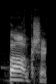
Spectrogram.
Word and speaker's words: Berkshire: Southwark, ER is pronounced R. Berkshire, Clerkenwell, Hertfordshire.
